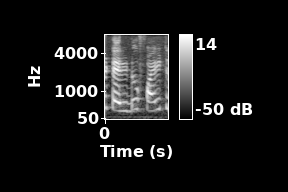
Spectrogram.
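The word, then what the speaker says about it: pteridophyte: तो इनमें से कौन सा है जो टेरिडोफाइट नहीं है? ये इन्होंने पूछा है। तो मार्सिलिया टेरिडोफाइट है। ठीक है? इट इज़ अ टेरिडोफाइट। Ferns भी टेरिडोफाइट है। टेरिडोफाइट की स्पेलिंग में पी साइलेंट होता है।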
